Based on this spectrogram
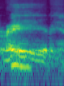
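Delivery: swashbuckling pirate-style accent on Caribbean. Showing how the word Caribbean should be said, in a pirate voice. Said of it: "You gotta say it like a pirate".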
